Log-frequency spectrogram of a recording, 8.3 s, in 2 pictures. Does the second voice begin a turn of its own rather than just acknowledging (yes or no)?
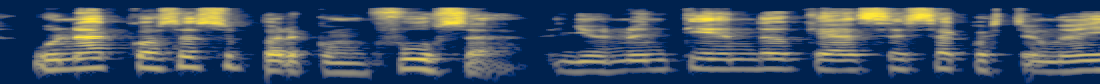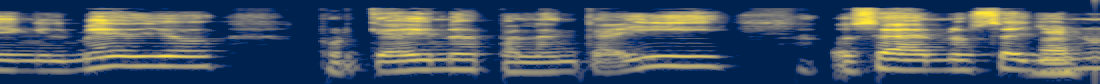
no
